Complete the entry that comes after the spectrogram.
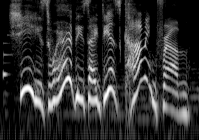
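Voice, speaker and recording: A woman voicing a small, puzzled, childlike companion creature in an animated game, exclamatory and questioning. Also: very high-pitched, measured pace, soft background music, heavily acted. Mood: baffled. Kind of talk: animated game cutscene acting.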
